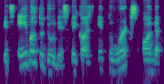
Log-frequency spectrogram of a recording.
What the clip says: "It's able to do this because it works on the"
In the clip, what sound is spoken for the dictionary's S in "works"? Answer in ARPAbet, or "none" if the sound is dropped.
S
